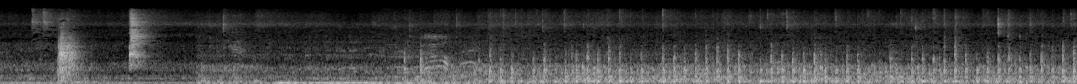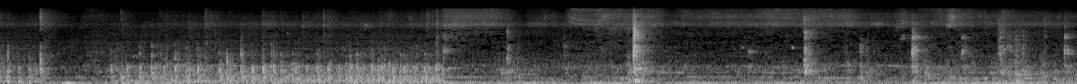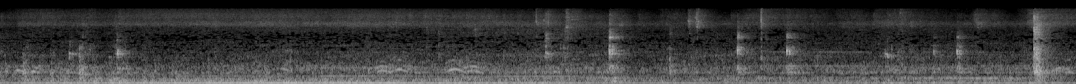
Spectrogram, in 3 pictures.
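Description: Sharp metal clanks as steel loading ramps are set on a tow truck's flatbed, then a heavy machine's engine running with people talking over it, and another loud clank partway through.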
